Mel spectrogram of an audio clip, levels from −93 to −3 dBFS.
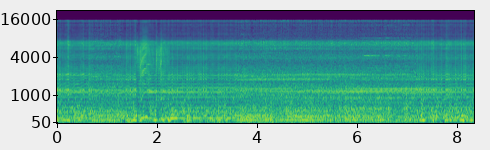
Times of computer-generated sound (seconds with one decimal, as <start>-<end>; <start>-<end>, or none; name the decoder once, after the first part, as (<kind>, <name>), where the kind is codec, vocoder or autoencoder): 0.0-0.7 (vocoder, Vocos); 1.3-3.6; 7.2-8.4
